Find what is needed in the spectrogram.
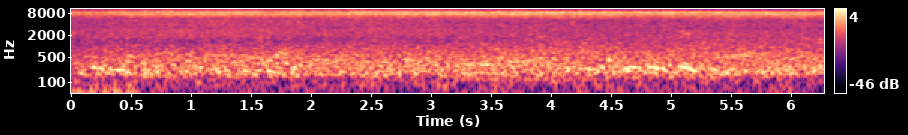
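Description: Mountain river rushing over boulders in rapids: a steady, even rush of water.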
